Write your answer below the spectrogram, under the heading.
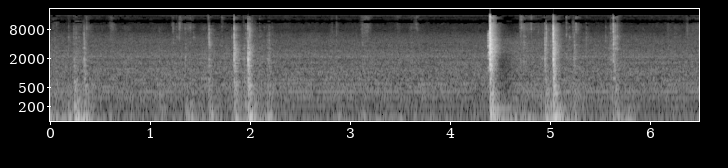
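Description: Hand rivet puller setting blind rivets in plastic cabinet doors: sharp snaps and clicks as its handles are squeezed, with loud snaps at the start, about two seconds in, and twice more around four and a half and five seconds.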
